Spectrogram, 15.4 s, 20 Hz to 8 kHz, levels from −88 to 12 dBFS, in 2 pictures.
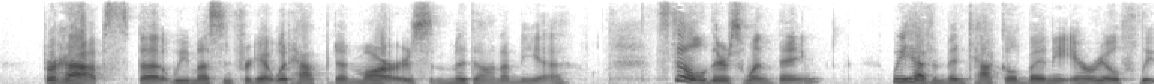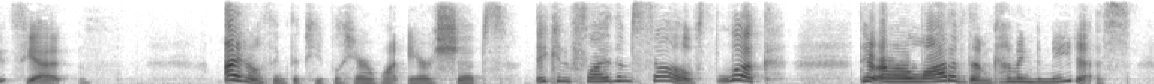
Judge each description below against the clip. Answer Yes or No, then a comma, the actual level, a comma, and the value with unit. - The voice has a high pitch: Yes, high, 205 Hz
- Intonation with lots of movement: Yes, wide, 7.7 semitones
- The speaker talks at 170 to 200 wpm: Yes, average, 185 wpm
